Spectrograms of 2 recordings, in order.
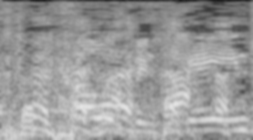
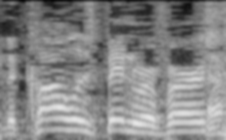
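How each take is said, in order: First: Hammed-up referee call, higher, pause before changed; mock ref, stretch the wait before changed; Jeff Triplett. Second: Mock referee announcement, pitched up; Jeff Triplett. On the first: Teasing the ref's alarm call, higher mock announcement. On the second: Alarm app announcing a reversed call, mock referee voice. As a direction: call it out like a ref on the stadium mic. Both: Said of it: "it was Jeff Triplett saying".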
